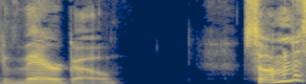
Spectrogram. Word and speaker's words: Vergo: uh I think that the way he that it's pronounced in the show is like Vergo so I'm going to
